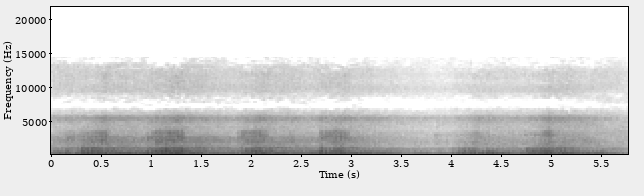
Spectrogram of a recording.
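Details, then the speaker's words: Petrol engine with the oil pressure warning light on, blipped repeatedly: metallic valve rattle rising with each rev because low oil pressure starves the engine of oil; engine flush planned. "Hear that rattling sound there? Well, that's because the oil pressure is not up to what it's supposed to be, and the engine is starved of oil. So when I give it gas, the valves rattle more."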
